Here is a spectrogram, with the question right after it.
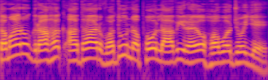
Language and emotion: Gujarati, neutral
